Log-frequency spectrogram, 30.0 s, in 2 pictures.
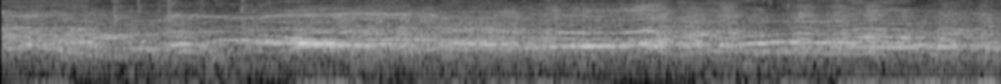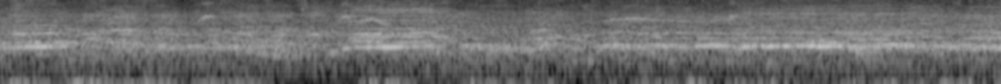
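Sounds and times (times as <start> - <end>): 
crowd: 0.0 - 30.0.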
